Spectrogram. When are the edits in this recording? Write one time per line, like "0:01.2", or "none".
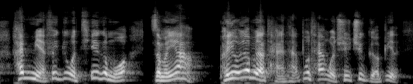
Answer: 0:01.4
